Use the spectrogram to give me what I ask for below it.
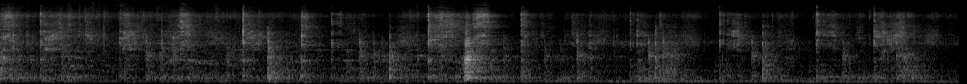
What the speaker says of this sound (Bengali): ডালটা আমার ভাজা হয়ে গেছে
